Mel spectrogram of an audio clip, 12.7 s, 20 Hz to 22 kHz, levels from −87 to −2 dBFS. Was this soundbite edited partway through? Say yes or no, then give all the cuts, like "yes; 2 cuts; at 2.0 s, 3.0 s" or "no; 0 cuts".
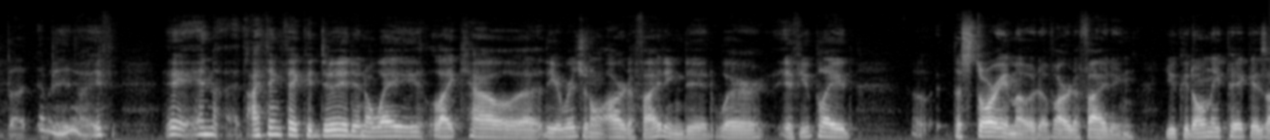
no; 0 cuts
